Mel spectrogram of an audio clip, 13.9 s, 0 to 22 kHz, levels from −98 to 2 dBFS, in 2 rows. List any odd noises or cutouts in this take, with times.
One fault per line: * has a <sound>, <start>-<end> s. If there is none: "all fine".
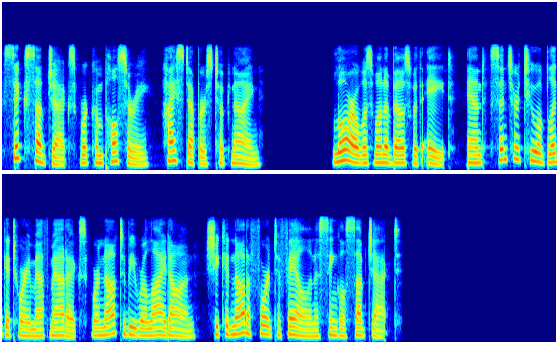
all fine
